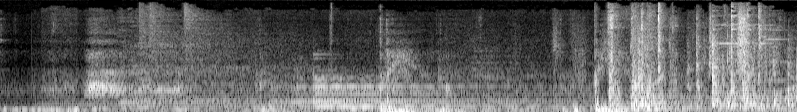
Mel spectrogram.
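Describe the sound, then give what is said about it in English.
A person stumbling heavily on the way to a kitchen after switching off a lamp, heard as a cluster of loud thumps and scuffing knocks near the end, after a quieter stretch with steady tones. “He switches off a lamp, then stumbles heavily as he goes to the kitchen.”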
